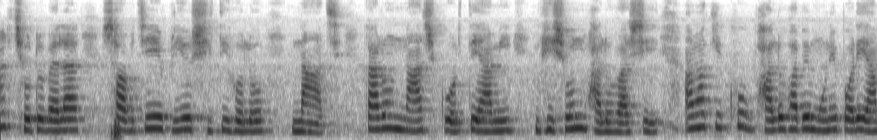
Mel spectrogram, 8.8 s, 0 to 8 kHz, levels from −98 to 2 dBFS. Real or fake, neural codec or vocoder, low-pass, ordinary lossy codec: real; none; none; none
